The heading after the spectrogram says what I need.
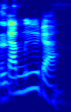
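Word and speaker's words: Gamera: It's Gamura.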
